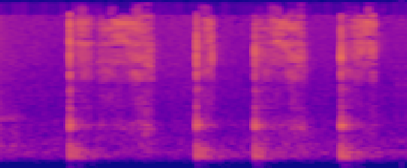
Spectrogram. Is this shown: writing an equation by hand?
yes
